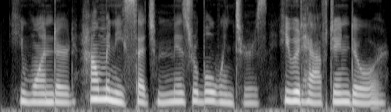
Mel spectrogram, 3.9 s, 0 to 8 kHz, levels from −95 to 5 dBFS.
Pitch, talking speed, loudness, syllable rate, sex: 185 Hz, 185 wpm, -18 LUFS, 5.8 syllables/s, female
